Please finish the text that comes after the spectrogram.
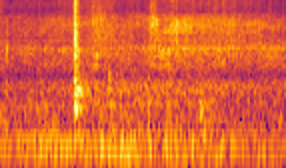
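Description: Steady crackling sizzle of onions and ground meat frying in a pan, moderately loud, with a sharp clack near the start like a utensil against the pan.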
